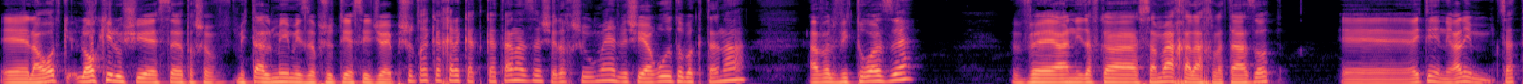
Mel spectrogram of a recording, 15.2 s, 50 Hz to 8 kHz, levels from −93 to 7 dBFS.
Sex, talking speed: male, 160 wpm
